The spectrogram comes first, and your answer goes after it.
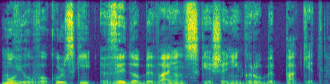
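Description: A male audiobook narrator reading a classic novel in a very deep voice. He is measured but expressive, with lively rises and falls in pitch, and the sound is dry and close. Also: no echo.

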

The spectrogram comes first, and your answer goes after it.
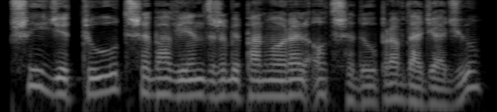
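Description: A man reading an audiobook, voicing a gentle, anxious young woman. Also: medium pitch, expressive, normal speed, no room sound, voice pushed up, close to an everyday voice. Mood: tender.

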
